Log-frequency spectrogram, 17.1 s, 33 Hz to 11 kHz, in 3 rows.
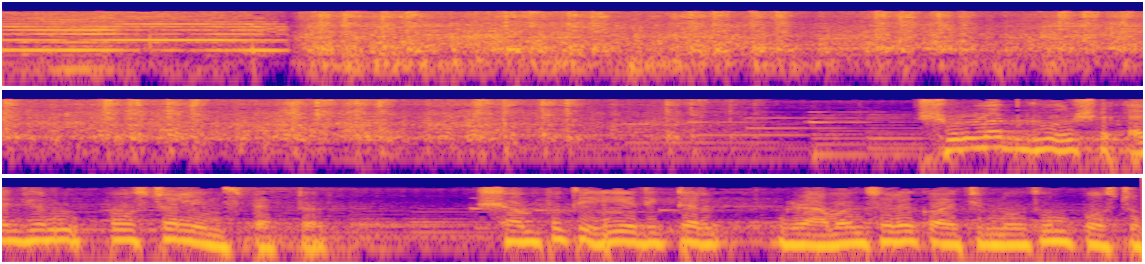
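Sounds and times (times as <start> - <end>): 
train horn at a small station: 0.0 - 1.6
train rolling rumble and clickety-clack of cars on the rails: 0.0 - 9.7
speech: 10.4 - 13.2, 13.9 - 17.0.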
